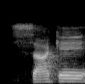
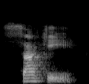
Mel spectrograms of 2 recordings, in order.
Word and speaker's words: sake: all said it correctly it's pronounced sake not saki it's critical we teach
